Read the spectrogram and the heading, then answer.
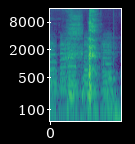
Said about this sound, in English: If I laugh too much, I'm going to go into coughing fits.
